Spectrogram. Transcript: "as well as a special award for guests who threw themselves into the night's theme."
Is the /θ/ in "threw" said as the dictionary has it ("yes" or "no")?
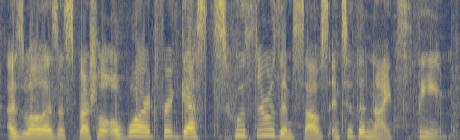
yes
